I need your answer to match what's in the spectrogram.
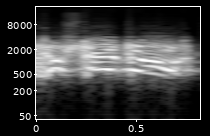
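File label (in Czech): Czech aircraft destroyed, mood medium; speech; War Thunder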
